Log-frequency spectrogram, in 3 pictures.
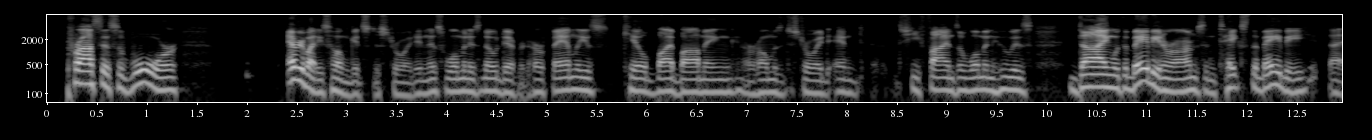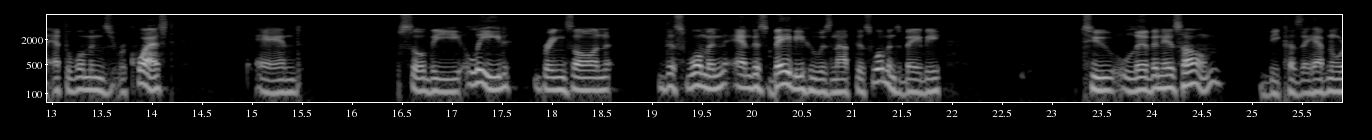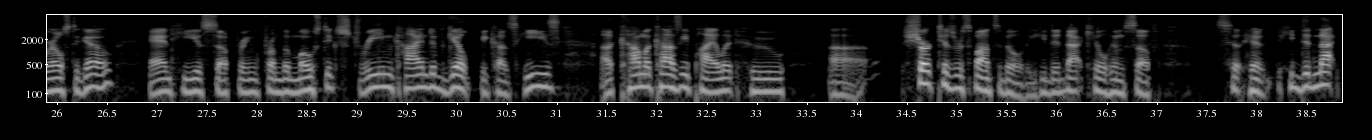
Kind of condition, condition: setting, inside a vehicle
